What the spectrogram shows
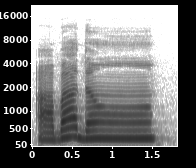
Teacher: تنوین پڑھتے ہوئے ناک میں آواز جاتی ہے، یعنی کہ غنہ ہوتا ہے۔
